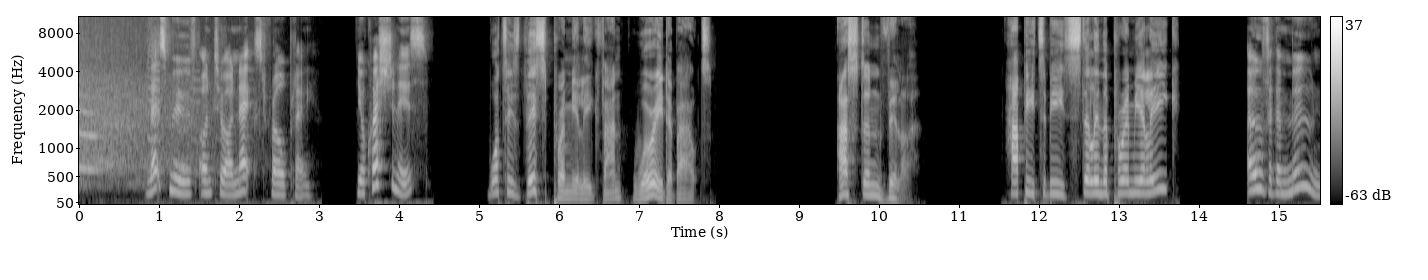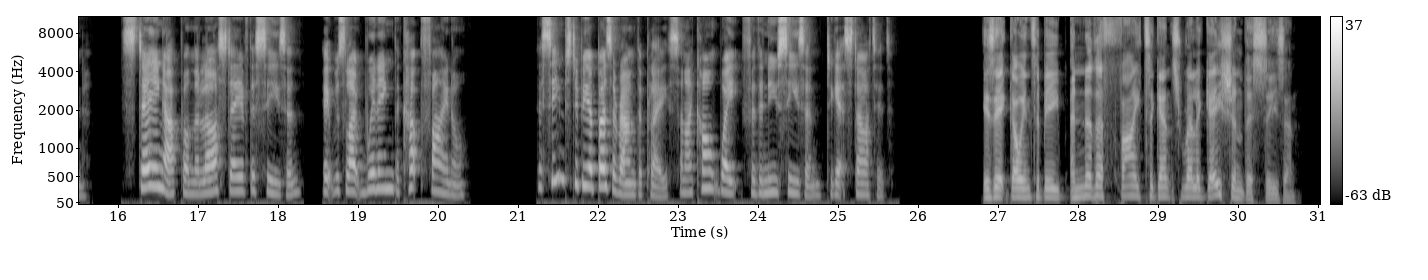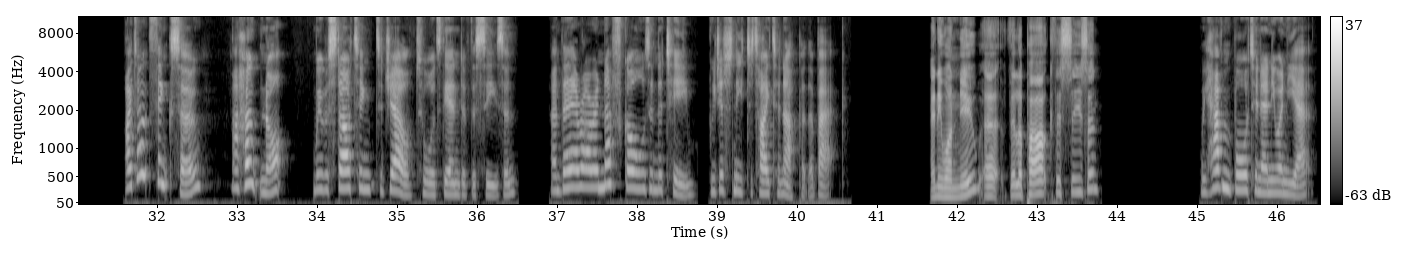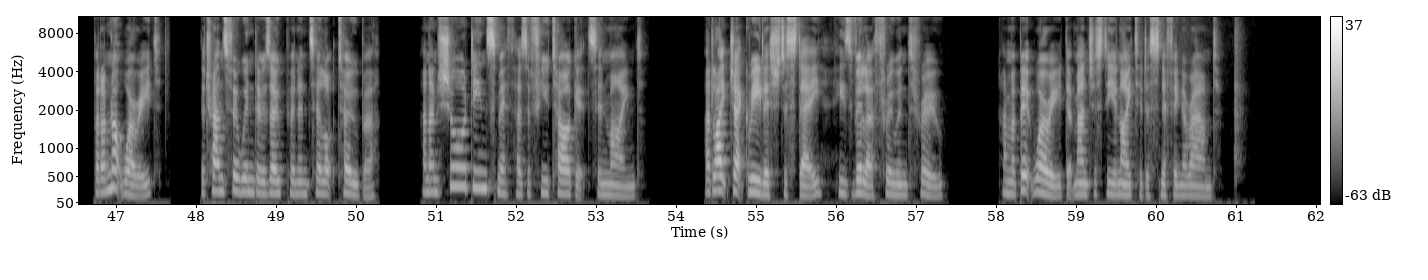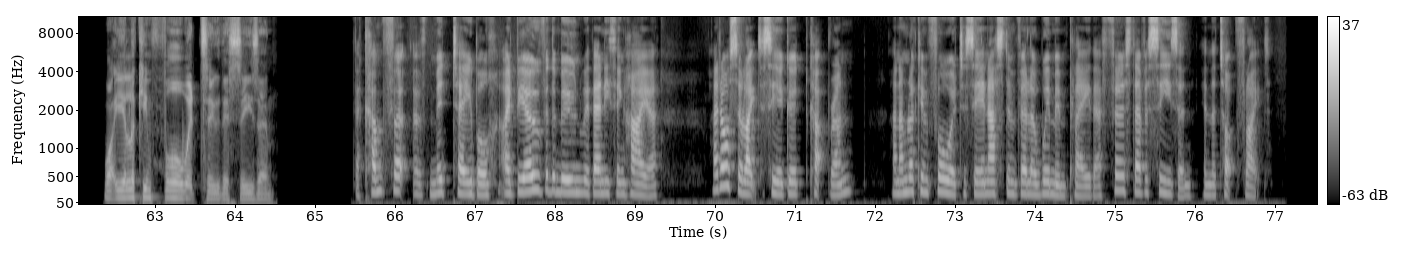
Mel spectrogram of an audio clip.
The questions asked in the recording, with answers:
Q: what is this Premier League fan worried about?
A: This Aston Villa fan, like many others I imagine, is worried about Jack Grealish leaving the club.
